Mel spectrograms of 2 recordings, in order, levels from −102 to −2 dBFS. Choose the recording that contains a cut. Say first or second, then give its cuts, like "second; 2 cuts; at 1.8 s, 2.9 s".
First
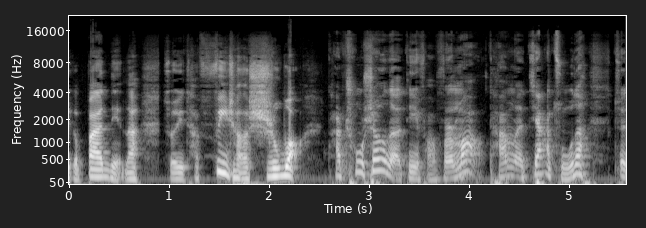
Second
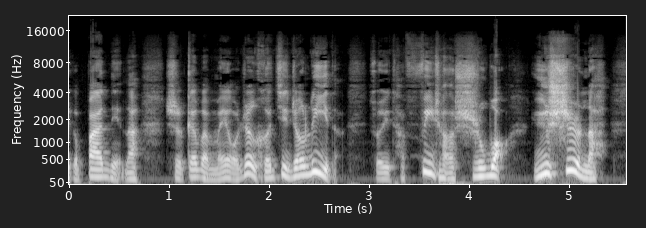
first; 2 cuts; at 0.9 s, 2.6 s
